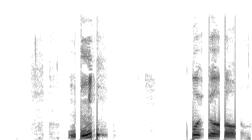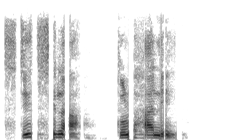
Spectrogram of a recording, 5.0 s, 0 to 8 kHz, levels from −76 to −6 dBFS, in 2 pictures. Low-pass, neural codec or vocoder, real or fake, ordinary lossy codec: 7.2 kHz; none; real; AAC, 48 kbps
